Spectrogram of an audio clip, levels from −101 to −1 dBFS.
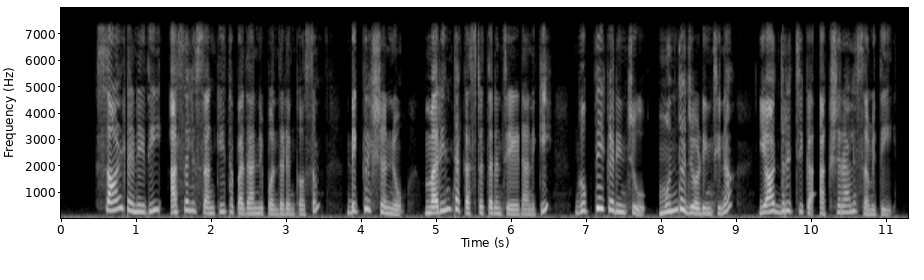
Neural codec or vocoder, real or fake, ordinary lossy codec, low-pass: none; real; none; 7.2 kHz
